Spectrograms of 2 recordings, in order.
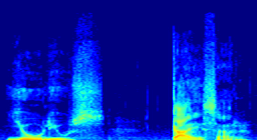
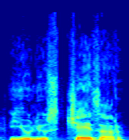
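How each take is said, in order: First: Caesar is said with a full diphthong. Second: Caesar is said with a plain single vowel. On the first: This is how the ancient upper class said it. "He would pronounce it Julius with a long U and a retracted S at the end... full diphthong" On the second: This is the later church pronunciation. "In ecclesiastical pronunciation, we say Julius Caesar"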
